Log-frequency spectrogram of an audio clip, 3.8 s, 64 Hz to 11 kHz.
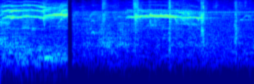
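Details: Eurasian wigeons, winter visitors, in a park pond at Junsai-ike Ryokuchi, Chiba, Japan, in November 2023, give high, drawn-out whistles, several overlapping in the first second and again near the end, over a steady broadband hiss.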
